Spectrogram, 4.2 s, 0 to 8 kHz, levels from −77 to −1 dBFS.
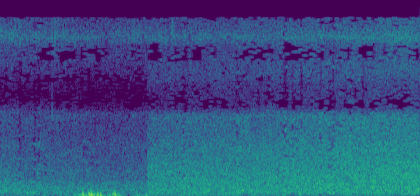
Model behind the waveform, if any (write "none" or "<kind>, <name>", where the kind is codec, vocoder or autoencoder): none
